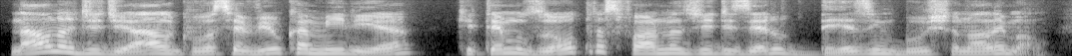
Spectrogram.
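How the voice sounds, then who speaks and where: A man's voice: on the high side, lively intonation, fairly quick, a little mellow, slightly rough, no room sound. A man teaching a podcast language lesson. He enunciates repeat-after-me drills carefully and follows them with upbeat praise.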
